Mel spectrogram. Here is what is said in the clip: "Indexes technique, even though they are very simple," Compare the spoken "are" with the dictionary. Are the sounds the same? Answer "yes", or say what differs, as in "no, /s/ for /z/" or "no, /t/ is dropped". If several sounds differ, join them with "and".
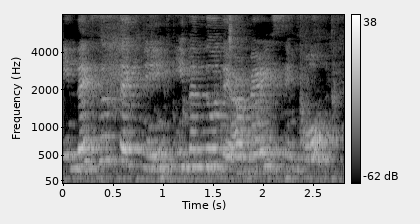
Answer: yes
